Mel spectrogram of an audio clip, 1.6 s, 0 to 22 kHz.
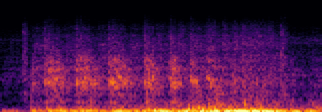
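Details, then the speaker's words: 12-valve diesel with P-pump, unstarted 2 weeks in snow, throttle cable broken so no throttle: about two seconds of rhythmic starter chugging without catching, close to firing; extended cranking, hard start before it starts. "Oh, she's close. She's close. Come on, girl. Come on, girl. Come on. I believe in you. Come on. Ooh. She's almost there."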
